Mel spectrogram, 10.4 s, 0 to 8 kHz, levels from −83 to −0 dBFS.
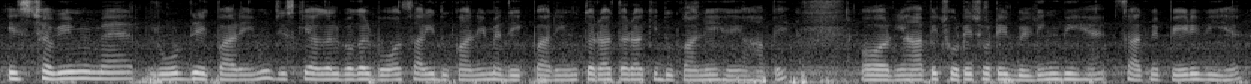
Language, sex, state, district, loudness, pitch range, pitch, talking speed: Hindi, female, Uttar Pradesh, Jalaun, -25 LUFS, 175-195 Hz, 185 Hz, 225 wpm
